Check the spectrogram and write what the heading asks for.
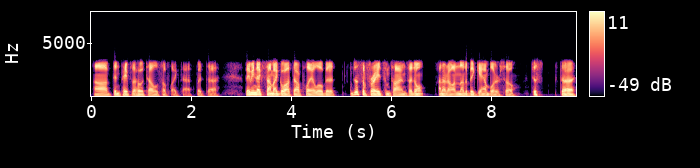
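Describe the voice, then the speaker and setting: A man's voice: fairly low pitch, dry recording, narrow, tinny audio. A man who is tired and hungover with a headache, chatting casually and apologetically as he runs a live-streamed ham radio session.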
